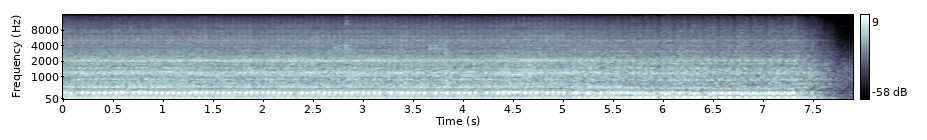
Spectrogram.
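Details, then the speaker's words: Craigslist Honda Twinstar running after about an hour of carb tuning, with the mixture richened at the pilot screw after lean running and fresh gas added, at 60°: a steady, even beat with no stumbling or popping, then a clean shutdown. Normal running. "okay it took about an hour to get it tuned up it looks like uh it's running pretty well weather today is 60°"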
